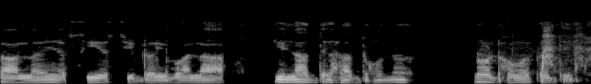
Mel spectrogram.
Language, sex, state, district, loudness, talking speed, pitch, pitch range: Garhwali, male, Uttarakhand, Uttarkashi, -26 LUFS, 60 wpm, 105 Hz, 100-110 Hz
